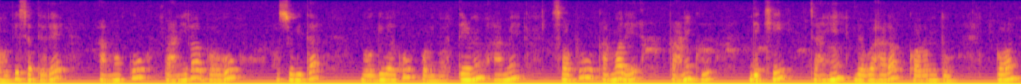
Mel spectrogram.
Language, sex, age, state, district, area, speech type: Odia, female, 60+, Odisha, Ganjam, urban, spontaneous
